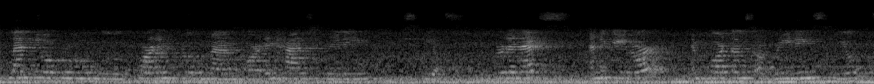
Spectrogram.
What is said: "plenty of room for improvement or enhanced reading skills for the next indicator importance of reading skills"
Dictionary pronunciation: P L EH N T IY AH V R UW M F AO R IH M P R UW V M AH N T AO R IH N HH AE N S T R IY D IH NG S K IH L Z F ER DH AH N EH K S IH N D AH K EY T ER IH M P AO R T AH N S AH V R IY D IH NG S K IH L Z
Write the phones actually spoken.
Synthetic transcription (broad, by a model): P L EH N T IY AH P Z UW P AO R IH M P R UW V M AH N AO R IH N HH AE N S T R IY D IH NG S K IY L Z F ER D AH N EH K S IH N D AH K EY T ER IH M P AO R T AH N S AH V R IY D IH NG S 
